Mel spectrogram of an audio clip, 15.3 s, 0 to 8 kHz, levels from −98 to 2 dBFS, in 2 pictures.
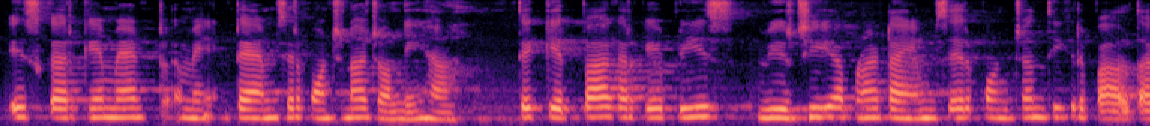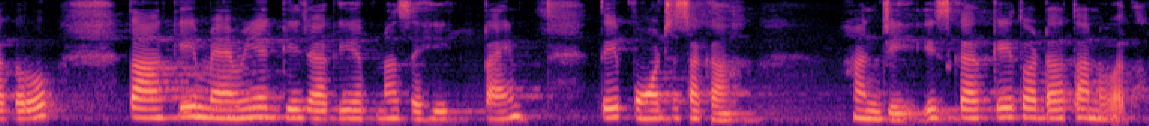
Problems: background sounds at intervals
